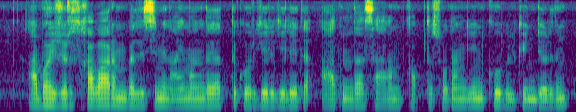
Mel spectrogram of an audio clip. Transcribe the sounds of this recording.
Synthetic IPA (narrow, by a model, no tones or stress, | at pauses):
ɑbɑjʒʊɾəsqɑbɑɾəmbɪlɪsɪme̞nɑjmɑɴd̪ɑjɑt̪ːəkʲʰɵɾɡʲe̞lɪkʲʰe̞le̞d̪ɪ̰ɑt̪ənd̪ɑsɑʁənəp̚qʰɑp̚t̪əso̞d̪ɑŋkʲʰe̞jɪŋkʲʰɵpʏlkʲe̞nd̪e̞ɾd̪ɪŋ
